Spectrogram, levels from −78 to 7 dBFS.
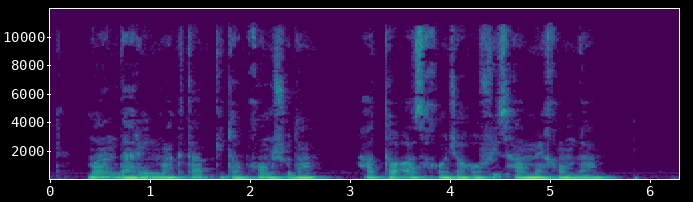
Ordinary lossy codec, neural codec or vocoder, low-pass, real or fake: AAC, 48 kbps; vocoder, 44.1 kHz, 128 mel bands every 512 samples, BigVGAN v2; 10.8 kHz; fake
